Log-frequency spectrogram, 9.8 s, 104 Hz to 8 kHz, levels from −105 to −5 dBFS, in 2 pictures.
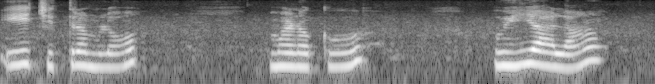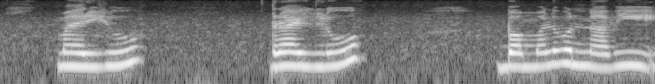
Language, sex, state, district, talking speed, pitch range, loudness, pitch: Telugu, female, Andhra Pradesh, Chittoor, 50 wpm, 255-295 Hz, -17 LUFS, 270 Hz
